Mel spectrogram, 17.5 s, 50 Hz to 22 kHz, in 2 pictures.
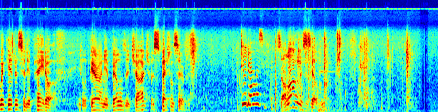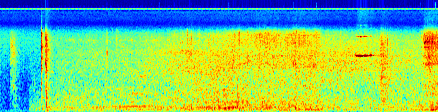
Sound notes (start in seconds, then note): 9.5 door thuds shut; 9.8 vehicle rumbling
